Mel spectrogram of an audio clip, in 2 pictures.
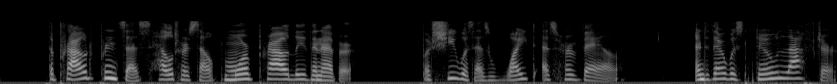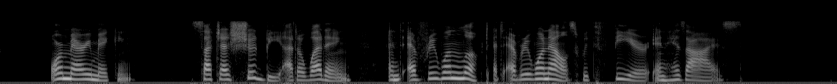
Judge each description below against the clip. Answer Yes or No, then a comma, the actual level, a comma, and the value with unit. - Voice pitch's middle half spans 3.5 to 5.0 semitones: Yes, average, 4.3 semitones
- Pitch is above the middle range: Yes, high, 225 Hz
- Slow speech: No, average, 160 wpm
